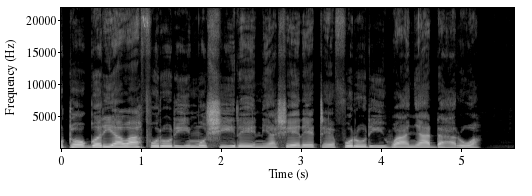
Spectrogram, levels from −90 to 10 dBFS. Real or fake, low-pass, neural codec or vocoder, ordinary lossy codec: real; none; none; none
